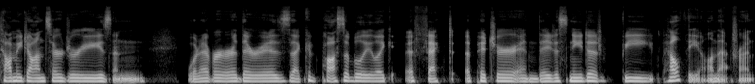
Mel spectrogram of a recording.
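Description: A woman with an American accent speaks at a very deep, low pitch with vocal fry and a fairly quick pace. The sound is dry and close with no echo, in a very clean recording with a silent background. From Georgia, US. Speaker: baseball beat reporter. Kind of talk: casual chat.

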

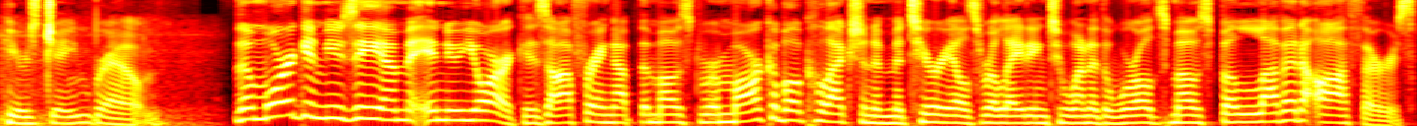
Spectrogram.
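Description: A woman with a normal speaking voice and fairly low pitch uses lively intonation in a very clean recording with a silent background. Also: moderate pace, very even loudness. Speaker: announcer and news reader. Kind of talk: news reading.

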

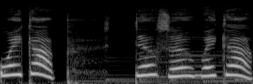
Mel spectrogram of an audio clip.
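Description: An extremely high, whiny put-on character voice. Faint music plays in the background. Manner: whining, pleading.

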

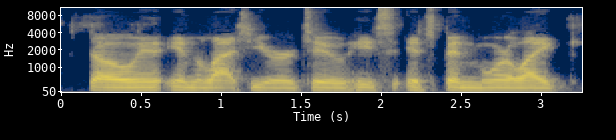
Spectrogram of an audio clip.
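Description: In a very clean recording with a silent background, a man with an American accent speaks at a very deep, low pitch, the sound dry and close with no echo. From Ohio, US Midwest. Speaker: ultramarathon runner. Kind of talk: casual interview chat.

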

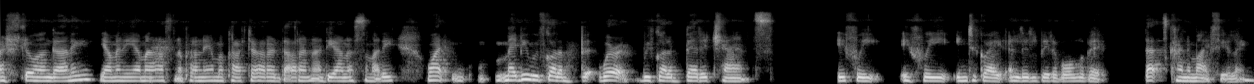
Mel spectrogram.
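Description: Speaking at a fairly quick pace in an Australian accent, a woman has a fairly low pitch, a dark, mellow tone, fairly even intonation and very even loudness. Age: 50s. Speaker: yoga teacher. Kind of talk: interview.

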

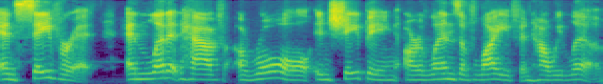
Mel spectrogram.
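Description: A woman's medium-pitched voice with a US Midwestern accent, fairly slow with ordinary pitch variation, against a quiet background. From Iowa, US Midwest. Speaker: wellness coach. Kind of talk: interview.

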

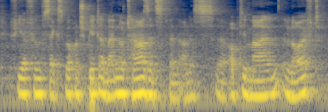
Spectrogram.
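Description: Audible room echo and noticeable background noise surround a man who speaks at a medium pitch with monotone, flat intonation. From Saxony-Anhalt, Altmark (eastern Germany). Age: 50s. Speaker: real estate investment consultant. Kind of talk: interview. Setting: office.

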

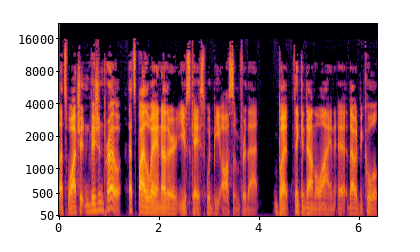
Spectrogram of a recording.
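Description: A man with an unremarkable speaking voice talks at a fairly quick pace and a fairly low pitch, with ordinary pitch variation and big swings in loudness, recorded dry and close with no echo against a quiet background. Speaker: tech video creator. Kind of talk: casual chat.

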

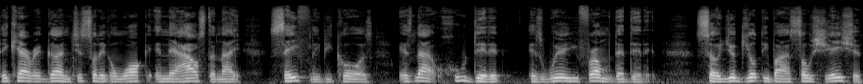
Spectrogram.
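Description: At a fairly quick pace and fairly high pitch, a man with a Philadelphia accent keeps a fairly even intonation in a very clean recording with a silent background. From South Philadelphia. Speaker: nonprofit executive director. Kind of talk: interview.

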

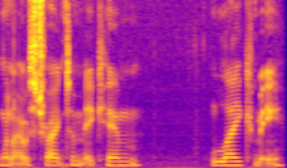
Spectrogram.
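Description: In a Californian accent, a woman speaks at a fairly slow pace. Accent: General American (California). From Los Angeles, North Hollywood. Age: 20s. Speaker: comedian. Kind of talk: casual chat.

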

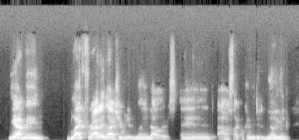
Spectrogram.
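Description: A normal speaking voice with an American accent comes at a moderate pace and ordinary pitch variation over a quiet background. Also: man, medium pitch for a man. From US South. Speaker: clothing brand founder. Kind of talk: casual interview.

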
